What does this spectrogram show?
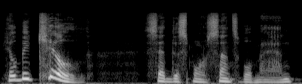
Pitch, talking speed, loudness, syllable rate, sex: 140 Hz, 160 wpm, -21 LUFS, 4.6 syllables/s, male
